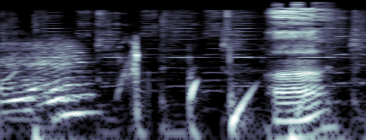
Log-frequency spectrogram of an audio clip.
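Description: A chilled goli soda bottle is popped open in a few short, quick plops amid close, continuous talking.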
